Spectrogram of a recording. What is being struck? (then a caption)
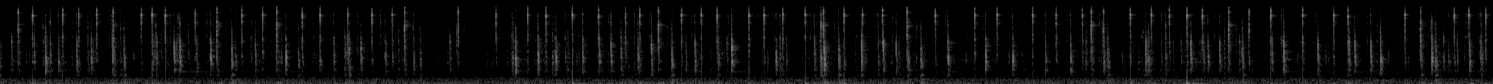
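Plastic mechanical keyboard. A pink backlit plastic mechanical keyboard with round keycaps and a hollow case, resting on a wooden box, is typed on by fingertips with painted nails. The result is a steady stream of quick, bright, clacky keystrokes with almost no ring, broken by a brief pause just before the five-second mark.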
